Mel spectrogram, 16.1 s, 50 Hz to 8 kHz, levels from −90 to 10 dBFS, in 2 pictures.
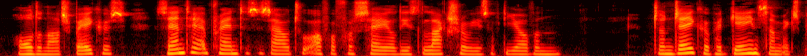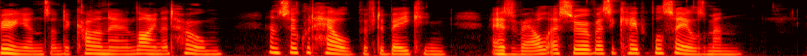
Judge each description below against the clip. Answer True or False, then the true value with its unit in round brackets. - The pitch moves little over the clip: False (3.2 semitones)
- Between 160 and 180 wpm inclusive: True (170 wpm)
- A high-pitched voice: False (180 Hz)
